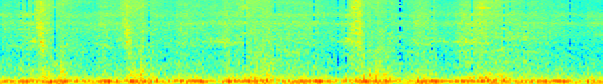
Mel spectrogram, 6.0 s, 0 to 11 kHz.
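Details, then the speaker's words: LS-swapped 1965 C-10 after replacing intake manifold gaskets to cure P0300 misfire: engine rises cleanly in repeated blips over a steady low rumble with no stumble off idle; misfires mostly solved. "There's no stumble off idle anymore."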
